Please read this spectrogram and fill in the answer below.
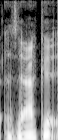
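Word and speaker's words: Azacca: Named after the Haitian god of agriculture, Azaka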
